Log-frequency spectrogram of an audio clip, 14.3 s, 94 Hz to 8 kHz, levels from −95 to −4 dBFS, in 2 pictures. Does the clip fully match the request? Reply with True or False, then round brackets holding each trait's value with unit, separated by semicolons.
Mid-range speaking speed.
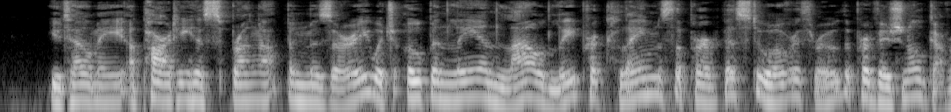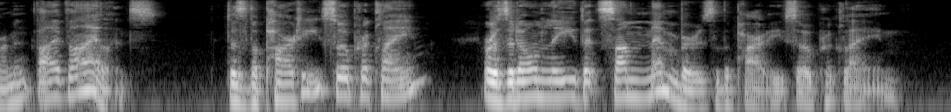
True (180 wpm)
